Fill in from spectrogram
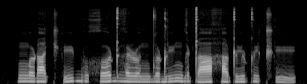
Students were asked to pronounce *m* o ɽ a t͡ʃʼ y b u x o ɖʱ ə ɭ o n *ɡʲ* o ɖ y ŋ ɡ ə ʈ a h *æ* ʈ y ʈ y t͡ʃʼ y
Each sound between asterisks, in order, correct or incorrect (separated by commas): incorrect, incorrect, incorrect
